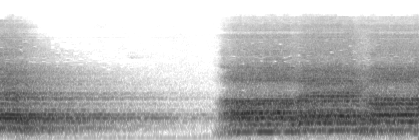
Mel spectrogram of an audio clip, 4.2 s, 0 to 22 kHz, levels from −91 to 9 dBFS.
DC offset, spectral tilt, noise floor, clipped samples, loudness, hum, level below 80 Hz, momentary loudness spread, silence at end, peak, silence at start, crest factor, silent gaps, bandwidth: under 0.1%; -5 dB/octave; -50 dBFS; under 0.1%; -16 LUFS; none; -62 dBFS; 17 LU; 0 s; -2 dBFS; 0 s; 14 dB; none; 13.5 kHz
